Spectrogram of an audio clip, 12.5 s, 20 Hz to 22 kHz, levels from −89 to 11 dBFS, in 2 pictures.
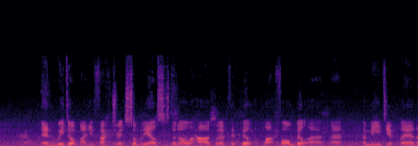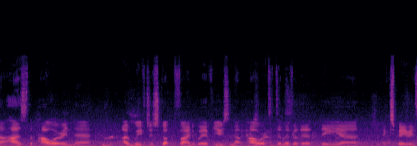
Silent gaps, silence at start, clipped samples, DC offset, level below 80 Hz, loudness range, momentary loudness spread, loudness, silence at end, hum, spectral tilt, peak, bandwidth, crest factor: none; 0 s; under 0.1%; under 0.1%; -60 dBFS; 3 LU; 9 LU; -34 LUFS; 0 s; none; -4.5 dB/octave; -14 dBFS; 13.5 kHz; 20 dB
